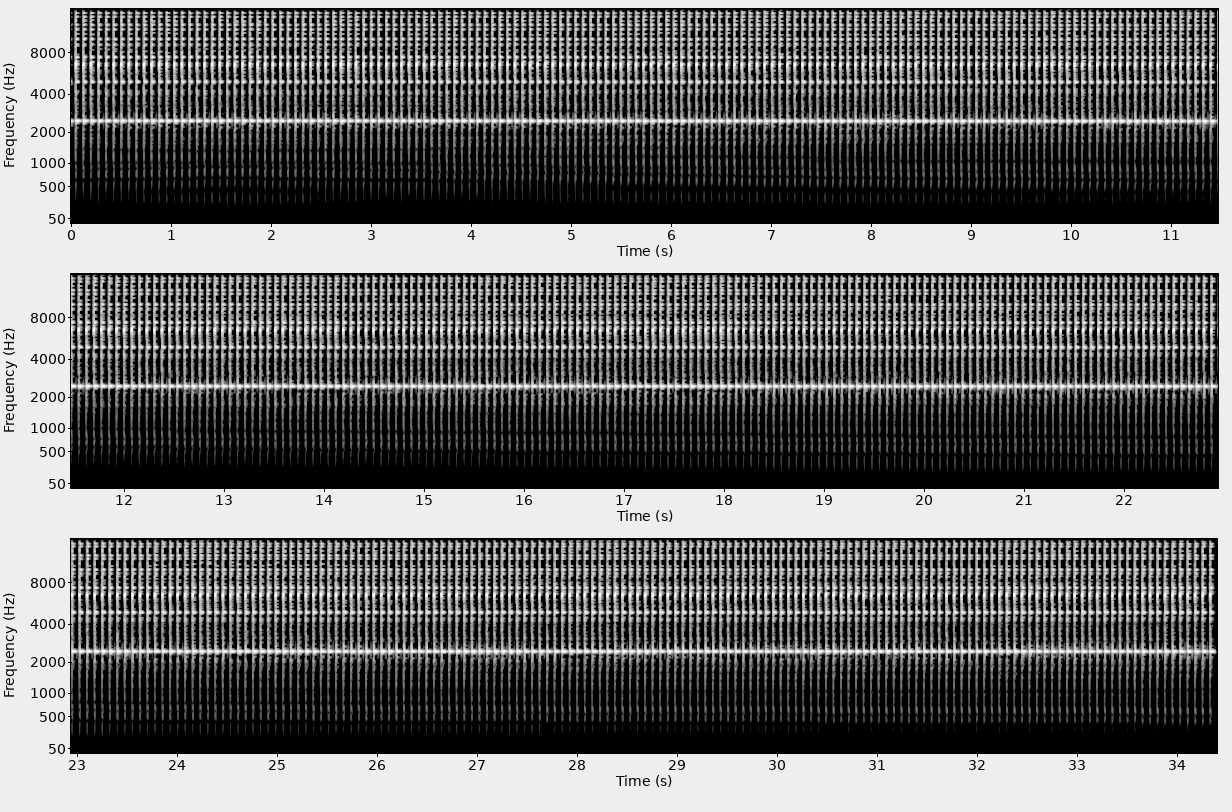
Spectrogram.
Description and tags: Sci-fi Gun Shot - Maths } Macro-Osc Mutable Inst. Braids
gun shot maths macro oscillator mutable braids instrument make noise sounds environment natural surrounding field-recording ambient ambience noise scrub sci fi
fi, gun, surrounding, macro, make, ambience, sci, oscillator, braids, environment, instrument, sounds, shot, natural, field-recording, noise, ambient, scrub, maths, mutable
